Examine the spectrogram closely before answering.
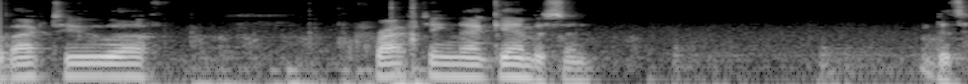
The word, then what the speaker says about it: gambeson: we just go back to uh crafting that gambeson that's how it's said you have splint on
